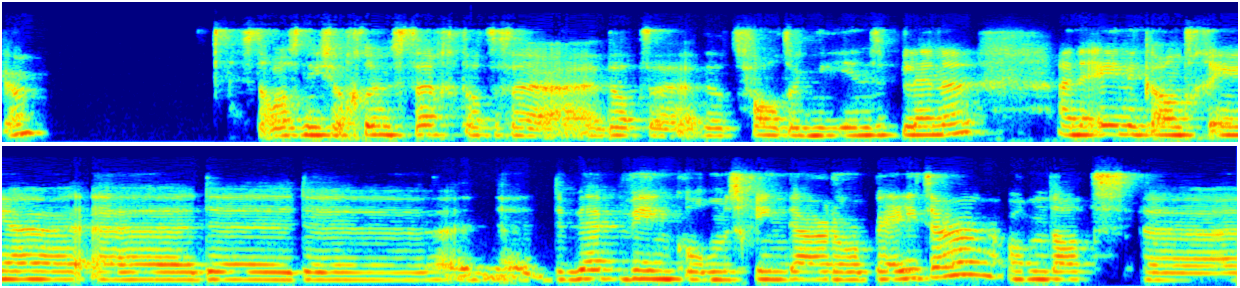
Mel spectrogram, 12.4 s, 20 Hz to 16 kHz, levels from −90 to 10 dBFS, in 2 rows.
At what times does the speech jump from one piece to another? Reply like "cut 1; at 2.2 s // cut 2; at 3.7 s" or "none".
none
